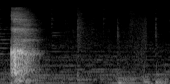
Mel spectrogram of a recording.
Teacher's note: O dorso da língua se eleva, bate no céu da boca, é um som surdo, sem vibrações das pregas vocais.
